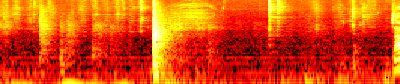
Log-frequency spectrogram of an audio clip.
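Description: Kitchen knife cutting around the edge of a baked moussaka in a ceramic dish: short scrapes and small knocks of the blade against the dish, the loudest a sharp knock about one and a half seconds in.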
